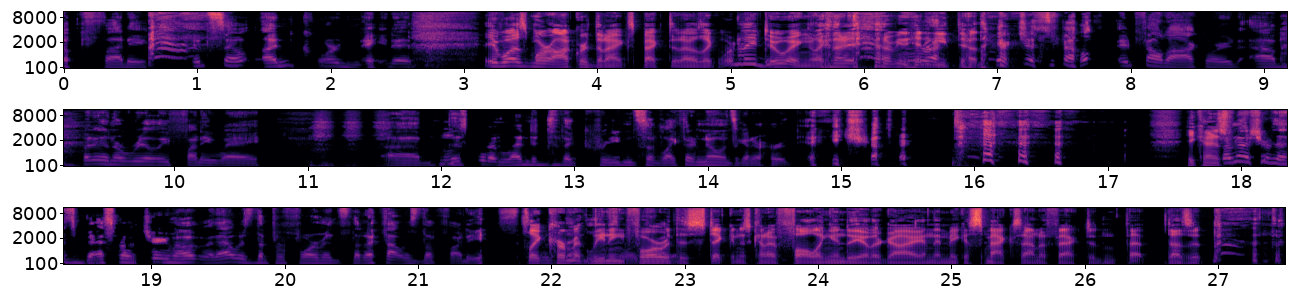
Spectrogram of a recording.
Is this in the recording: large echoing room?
no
